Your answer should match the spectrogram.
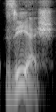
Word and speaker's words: Ziyech: We've been told Ziyech, how to pronounce it. Ziyech.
